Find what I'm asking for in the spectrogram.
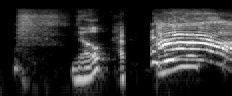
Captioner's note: screams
